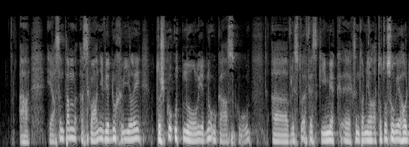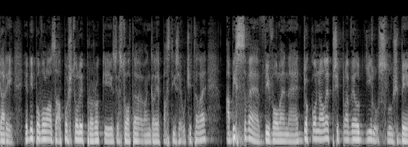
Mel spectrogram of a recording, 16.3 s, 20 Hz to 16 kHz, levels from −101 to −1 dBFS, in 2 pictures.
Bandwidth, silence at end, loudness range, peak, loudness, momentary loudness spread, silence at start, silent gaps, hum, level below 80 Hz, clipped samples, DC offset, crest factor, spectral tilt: 11.5 kHz; 0 s; 3 LU; -10 dBFS; -26 LUFS; 9 LU; 0.4 s; none; none; -54 dBFS; under 0.1%; under 0.1%; 16 dB; -6.5 dB/octave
